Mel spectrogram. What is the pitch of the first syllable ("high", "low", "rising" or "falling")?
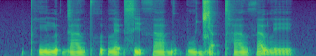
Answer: low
